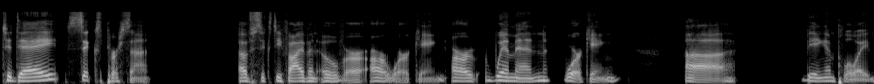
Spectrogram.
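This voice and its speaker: Recorded dry and close with no echo against a quiet background, a woman with an American accent and vocal fry speaks very slowly in a very deep, low-pitched voice with ordinary pitch variation and long, frequent pauses. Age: 60s. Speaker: podcast host. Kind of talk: solo podcast monologue.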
